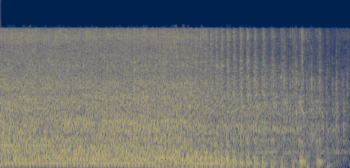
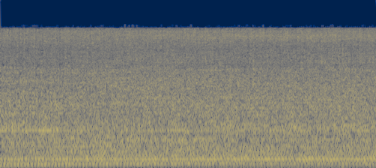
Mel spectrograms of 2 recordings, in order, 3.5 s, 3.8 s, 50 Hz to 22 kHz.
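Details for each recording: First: Cub Cadet 5 24 snowblower after weak-drive repair, drive much stronger: even, steady single-cylinder running with a light rattle on top from loose rubber pellets, then a smooth wind-down at shutoff; healthy. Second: Cub Cadet 5 24 snowblower, running after a weak-drive repair: steady small-engine drone with loose rattling mixed through, from rubber pellets rolling around inside the housing; drive now much stronger.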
